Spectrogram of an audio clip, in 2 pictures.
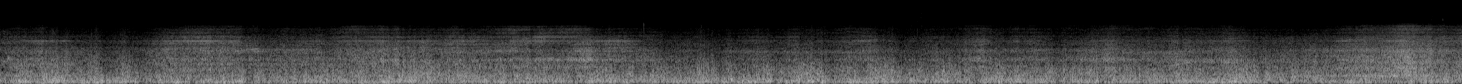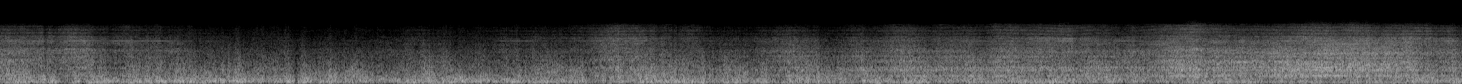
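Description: Airbus A330-243's Rolls-Royce Trent 700 turbofan engines running as the airliner rolls along the runway after landing: a steady jet rumble with a faint high whine, growing a little louder near the end as the aircraft nears.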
